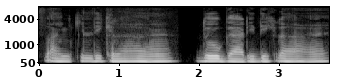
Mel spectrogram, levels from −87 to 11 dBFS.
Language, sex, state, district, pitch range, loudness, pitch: Hindi, male, Bihar, Patna, 130-140 Hz, -15 LUFS, 135 Hz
